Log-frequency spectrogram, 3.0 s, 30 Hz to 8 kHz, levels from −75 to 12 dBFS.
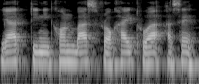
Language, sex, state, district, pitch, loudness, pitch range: Assamese, male, Assam, Sonitpur, 125 Hz, -17 LUFS, 125-130 Hz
